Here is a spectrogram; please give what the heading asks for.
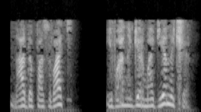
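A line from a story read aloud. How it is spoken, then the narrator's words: Quiet. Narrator (Russian): тихо сказала Валя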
